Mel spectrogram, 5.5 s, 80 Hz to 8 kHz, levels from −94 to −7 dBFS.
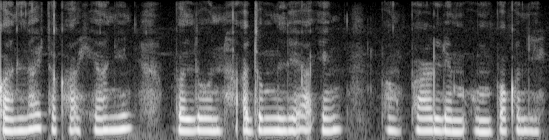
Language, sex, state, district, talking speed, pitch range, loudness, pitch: Mizo, female, Mizoram, Aizawl, 175 wpm, 215-230 Hz, -18 LUFS, 220 Hz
